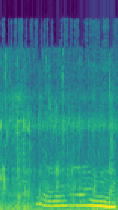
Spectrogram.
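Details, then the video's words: Hungry house cat screaming to demand food, fed milk to quiet it: one drawn-out meow lasting about a second, starting slightly higher, sagging, then falling at the end, with rich overtones over a quiet room. "Cat Screams for Food"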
